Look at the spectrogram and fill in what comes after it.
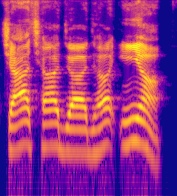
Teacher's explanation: च वर्ग च छ ज झ ञ और य और तालव्य सा इनका उच्चारण स्थान क्या है? तालु है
